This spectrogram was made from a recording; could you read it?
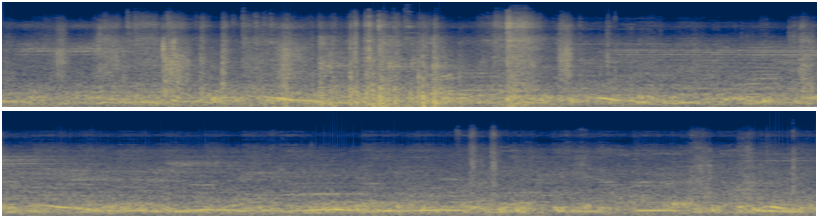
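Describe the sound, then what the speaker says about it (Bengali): A pair of brown-necked pigeons cooing repeatedly in low rolling calls, close by, amid bird chatter and some background noise. "খুবই সুন্দর এক পেয়ার খয়রা গলা কবুতর।"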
